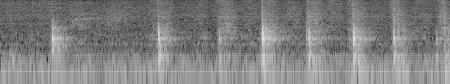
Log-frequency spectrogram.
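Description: Fresh, firm cherry tomatoes being chopped with a knife on a board, about seven distinct, evenly spaced thuds at roughly one per second, close and clear with no talk.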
